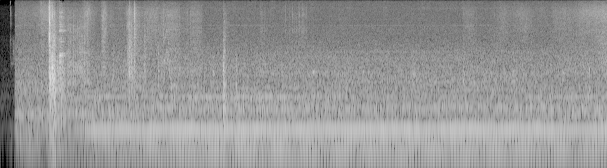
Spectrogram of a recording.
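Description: Refrigerator running with a steady low hum. There is a sharp knock about a second in and a few fainter clicks.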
